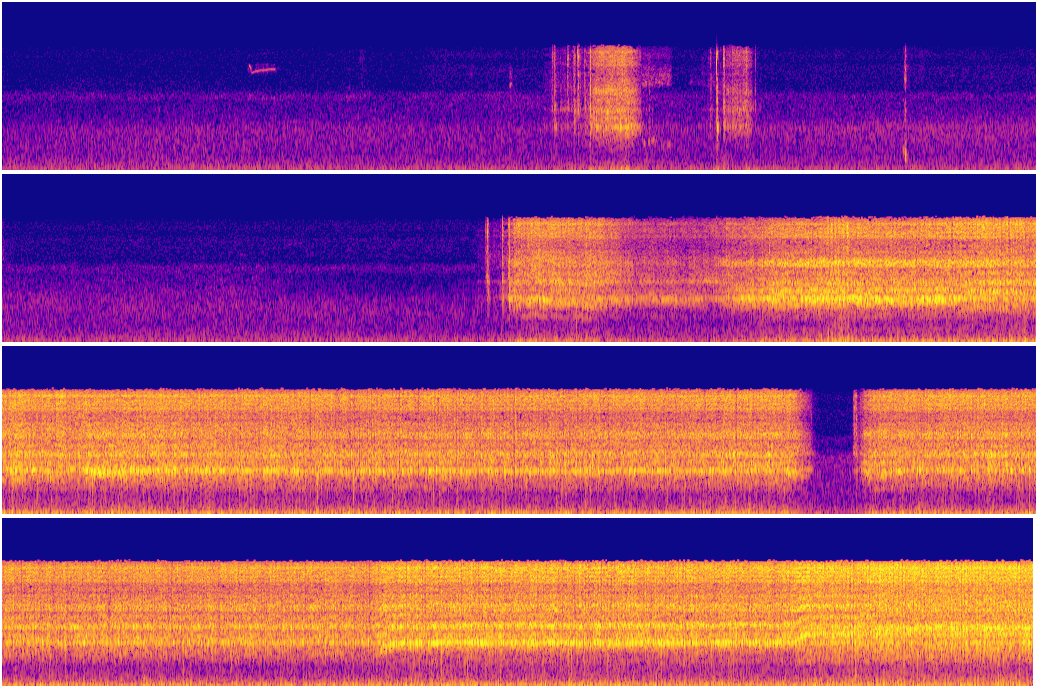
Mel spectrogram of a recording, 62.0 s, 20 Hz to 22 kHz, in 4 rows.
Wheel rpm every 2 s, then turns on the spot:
0, 0, 0, 0, 20, 0, 0, 0, 0, 0, 0, 30, 50, 60, 80, 100, 100, 90, 90, 90, 90, 50, 90, 100, 100, 100, 130, 140, 140, 170, 200.
none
